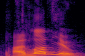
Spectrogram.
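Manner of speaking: loud, heartfelt I love you; loud declaration. Real, not acted. Telling the viewers loudly she loves them. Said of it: "you don't even know me".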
